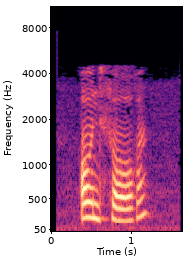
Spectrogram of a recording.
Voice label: "anfahre", Bas Rhin; vin; cavaillonner

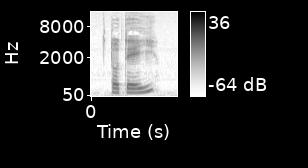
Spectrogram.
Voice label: "datei", alsace

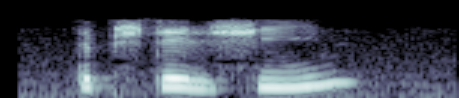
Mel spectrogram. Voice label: "bstellschin", Bas Rhin; vin; bon de commande

